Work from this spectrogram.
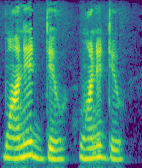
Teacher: The D at the end of wanted pulls this two to make it a double D sound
